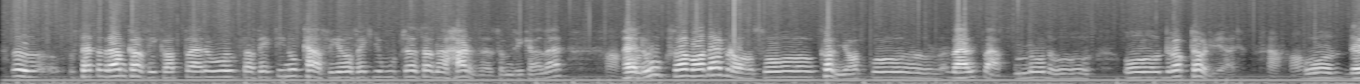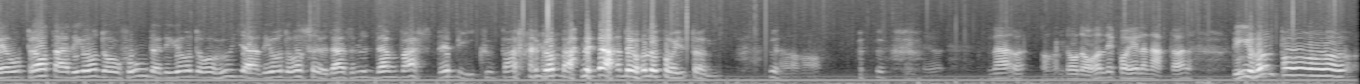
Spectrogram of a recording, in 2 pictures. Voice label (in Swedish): Lerdal, dialekter; Folkminnen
